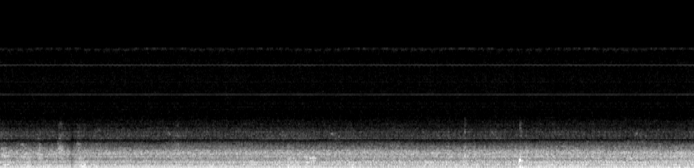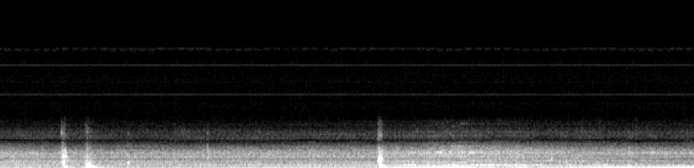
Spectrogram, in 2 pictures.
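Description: Four-wheel-drive's engine idling, with car doors shutting about halfway through (two close together and another a few seconds later). Near the end the engine note rises as the car moves off towing the boat trailer.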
